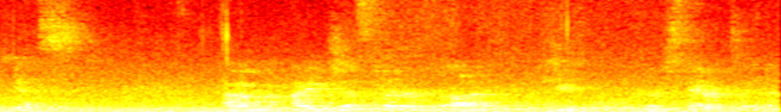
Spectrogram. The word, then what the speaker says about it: quercetin: I just heard of quercetin, how do you say it? Quercetin. Quercetin. I think it's Quercitin. Yeah, last week.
